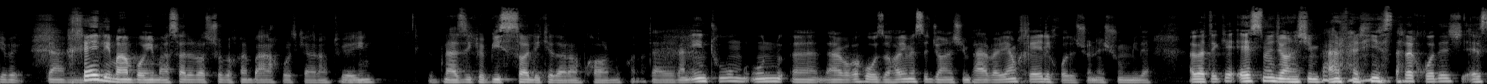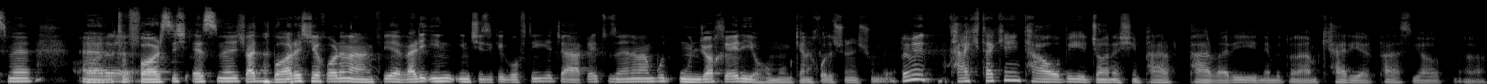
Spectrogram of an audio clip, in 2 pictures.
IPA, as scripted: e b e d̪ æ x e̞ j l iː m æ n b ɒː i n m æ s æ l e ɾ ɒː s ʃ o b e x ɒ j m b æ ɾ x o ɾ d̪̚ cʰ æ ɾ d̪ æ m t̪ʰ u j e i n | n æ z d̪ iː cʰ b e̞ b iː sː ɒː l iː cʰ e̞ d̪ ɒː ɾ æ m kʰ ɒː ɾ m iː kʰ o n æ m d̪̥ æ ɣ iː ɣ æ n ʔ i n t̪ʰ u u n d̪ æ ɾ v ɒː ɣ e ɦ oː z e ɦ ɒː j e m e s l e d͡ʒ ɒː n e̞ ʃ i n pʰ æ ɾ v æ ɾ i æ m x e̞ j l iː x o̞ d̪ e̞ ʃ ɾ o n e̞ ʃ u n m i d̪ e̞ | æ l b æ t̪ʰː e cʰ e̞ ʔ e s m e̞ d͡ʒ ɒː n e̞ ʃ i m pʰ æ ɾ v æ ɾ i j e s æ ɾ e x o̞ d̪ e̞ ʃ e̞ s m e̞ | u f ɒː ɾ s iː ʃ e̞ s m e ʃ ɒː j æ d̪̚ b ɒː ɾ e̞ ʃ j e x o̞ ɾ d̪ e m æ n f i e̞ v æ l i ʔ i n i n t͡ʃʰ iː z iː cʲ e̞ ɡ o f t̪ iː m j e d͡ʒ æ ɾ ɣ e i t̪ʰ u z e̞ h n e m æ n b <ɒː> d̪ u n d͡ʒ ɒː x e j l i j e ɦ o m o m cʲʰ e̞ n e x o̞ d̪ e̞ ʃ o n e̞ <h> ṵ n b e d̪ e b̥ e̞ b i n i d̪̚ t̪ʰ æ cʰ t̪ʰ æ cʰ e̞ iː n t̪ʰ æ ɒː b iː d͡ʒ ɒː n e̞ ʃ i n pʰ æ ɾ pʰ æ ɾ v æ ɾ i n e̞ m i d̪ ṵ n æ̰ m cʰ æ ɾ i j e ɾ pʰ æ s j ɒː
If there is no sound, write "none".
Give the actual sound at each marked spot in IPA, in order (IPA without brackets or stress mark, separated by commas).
uː, ʃ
